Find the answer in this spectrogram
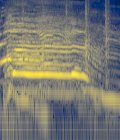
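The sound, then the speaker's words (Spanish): A woman lets out a long, loud, high-pitched scream of delight, sustained for nearly two seconds with a wavering pitch and a slight drop at the end, heard alone. “gritando de la alegría.”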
